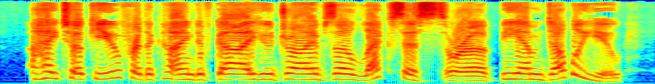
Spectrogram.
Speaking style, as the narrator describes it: she said in a teasing tone

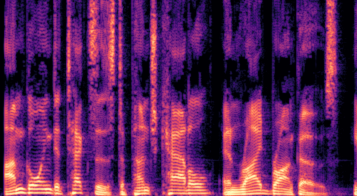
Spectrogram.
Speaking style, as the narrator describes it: he had said

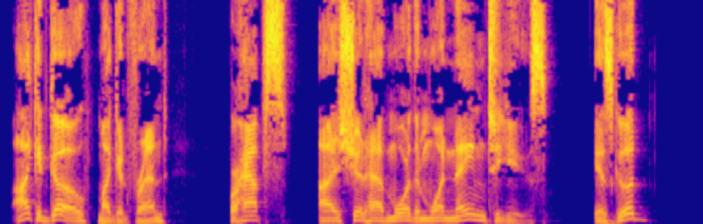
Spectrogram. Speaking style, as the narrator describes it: calmly said

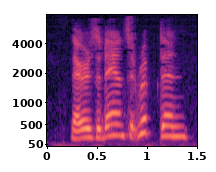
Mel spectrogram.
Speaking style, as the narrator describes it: called out Tierney

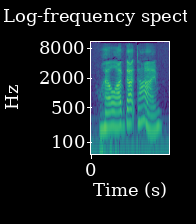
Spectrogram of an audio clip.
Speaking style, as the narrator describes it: a revitalized Benson boomed through the computer screen

